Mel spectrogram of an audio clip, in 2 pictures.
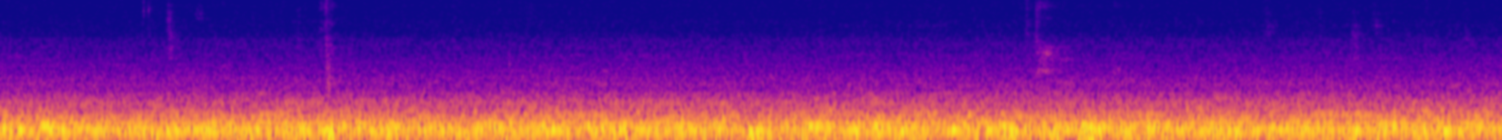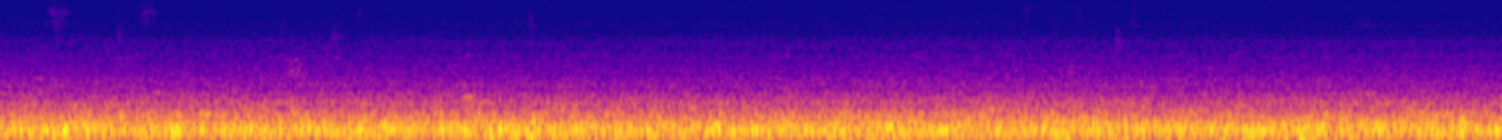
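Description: Steady airliner cabin noise at cruise, heard from a window seat beside the wing-mounted turbofan: an even, mostly low rumble and hiss of engine and airflow, with a few faint clicks.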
